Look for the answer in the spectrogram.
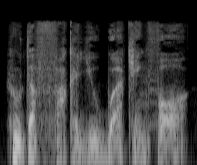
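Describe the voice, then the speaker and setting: Guy doing a tough soldier interrogating someone, low husky growl, slow. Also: no echo, studio quality, heavily acted. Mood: menacing. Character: hard, menacing male soldier interrogator.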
